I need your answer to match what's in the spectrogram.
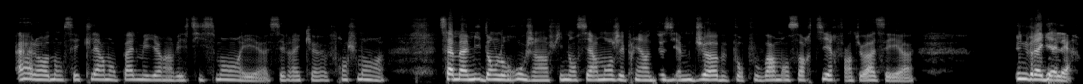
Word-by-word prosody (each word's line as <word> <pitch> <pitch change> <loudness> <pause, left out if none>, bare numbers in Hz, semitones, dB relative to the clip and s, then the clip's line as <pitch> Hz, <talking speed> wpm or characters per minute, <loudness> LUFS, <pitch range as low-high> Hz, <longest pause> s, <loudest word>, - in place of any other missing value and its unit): Alors 220 -2 +2
non, 220 -2 -1
c'est 210 +1 -6
clairement 220 -3 -2
pas 220 +3 -2
le 220 - -2
meilleur 205 -2 -1
investissement 200 +2 -5
et 175 -2 -4
heu, - - -9
c'est 195 - -7
vrai 195 0 -6
que 195 -2 -7
franchement, 215 -1 -4
heu, - - -9 0.6
ça 240 - +6
m'a 220 -1 +7
mis 230 0 +4
dans 225 +1 +3
le 215 - +5
rouge, 210 -1 +1
hein, 190 0 -1
financièrement, 210 +1 0
j'ai 210 -2 0
pris 215 - -3
un 195 - 0
2e 205 +1 0
job 210 -1 +3
pour 180 0 -7
pouvoir 200 +1 -2
m'en 205 -1 -2
sortir. 210 +2 -2
Enfin, 185 -3 -7
tu - - -6
vois, 195 - +2
c'est, - - -4
heu, - - -4 1.0
une 260 -1 +6
vraie 225 -2 +7
galère. 195 -6 +3
210 Hz, 220 wpm, -23 LUFS, 195-220 Hz, 1.0 s, m'a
